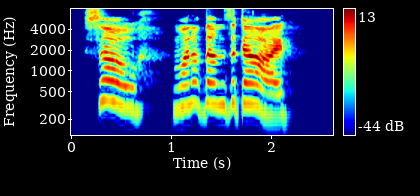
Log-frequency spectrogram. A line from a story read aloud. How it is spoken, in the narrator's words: Katsuko sighed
